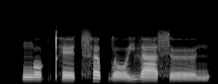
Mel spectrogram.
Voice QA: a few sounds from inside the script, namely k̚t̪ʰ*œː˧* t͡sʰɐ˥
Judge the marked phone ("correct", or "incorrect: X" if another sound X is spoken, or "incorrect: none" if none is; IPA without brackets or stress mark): incorrect: ɛː˧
